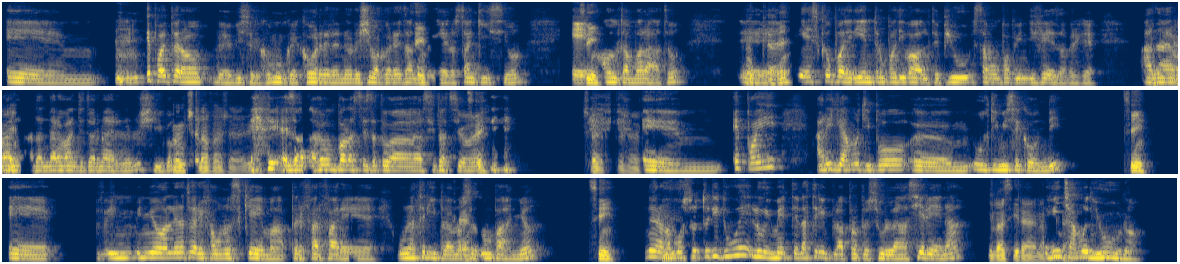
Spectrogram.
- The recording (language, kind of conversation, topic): Italian, unstructured, Hai un ricordo speciale legato a uno sport o a una gara?
- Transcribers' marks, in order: throat clearing; "tanto" said as "tando"; chuckle; "po'" said as "bo"; laughing while speaking: "situazione"; chuckle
